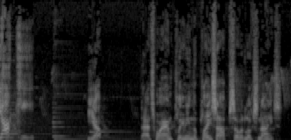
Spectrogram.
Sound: none

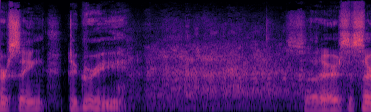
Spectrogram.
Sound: laughter

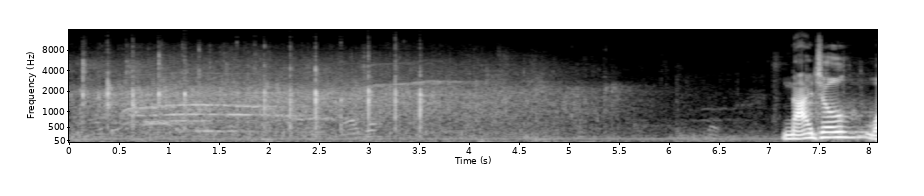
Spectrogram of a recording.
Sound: applause

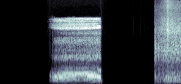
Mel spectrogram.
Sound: Ruby breaths in so hard

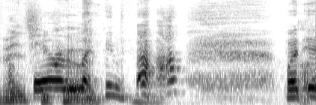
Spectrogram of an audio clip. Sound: laughing

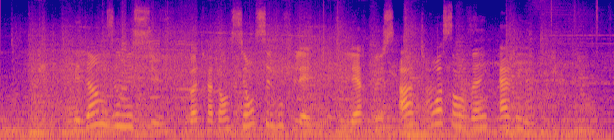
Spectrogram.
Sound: woman speaking foreign language

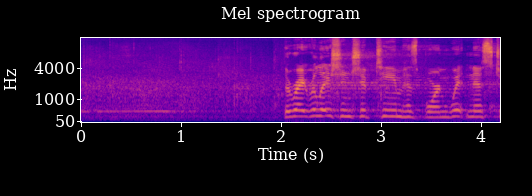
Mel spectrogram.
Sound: applause

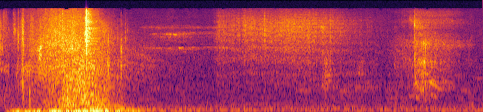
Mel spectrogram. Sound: wooshing

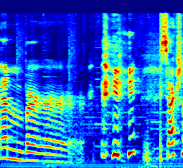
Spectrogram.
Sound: laughs

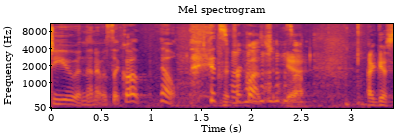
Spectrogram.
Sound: laughter

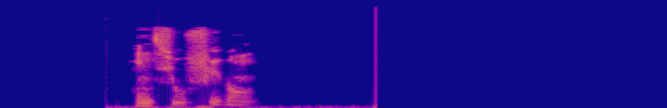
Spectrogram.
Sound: fast Pronunciation

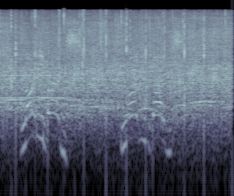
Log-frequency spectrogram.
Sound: clapping; shouting

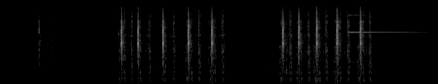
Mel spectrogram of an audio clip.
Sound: typewriter sounds

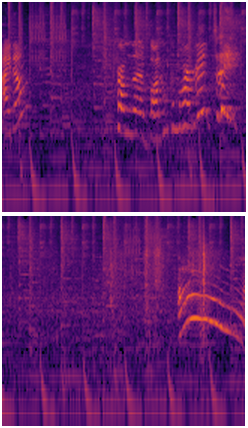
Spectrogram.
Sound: laughs

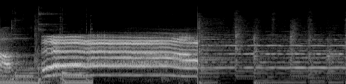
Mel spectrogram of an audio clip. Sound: grunting

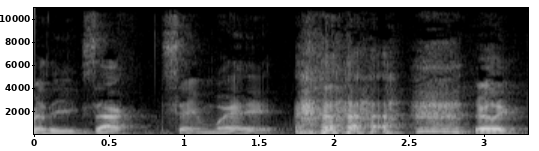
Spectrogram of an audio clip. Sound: laughs

